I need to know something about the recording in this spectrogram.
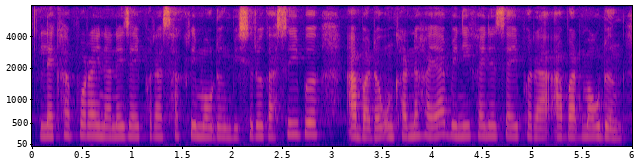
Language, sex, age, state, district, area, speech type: Bodo, female, 30-45, Assam, Kokrajhar, rural, spontaneous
